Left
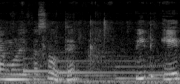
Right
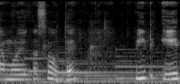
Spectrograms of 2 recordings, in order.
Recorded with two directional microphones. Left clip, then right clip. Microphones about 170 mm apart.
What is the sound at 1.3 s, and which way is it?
Speech, 55° right (ahead or behind).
